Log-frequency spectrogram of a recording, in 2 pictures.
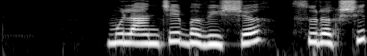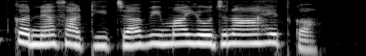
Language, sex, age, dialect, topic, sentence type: Marathi, female, 18-24, Standard Marathi, banking, question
